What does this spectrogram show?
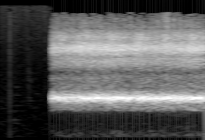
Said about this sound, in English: I actually pulled a little clip off of YouTube of a, what that sounds like when there's a million cicadas just going off.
